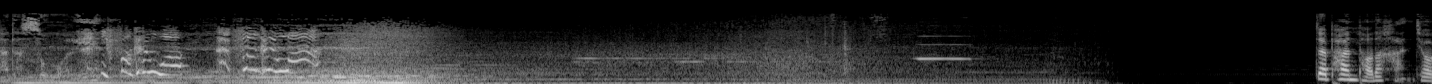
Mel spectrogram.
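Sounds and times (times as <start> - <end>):
speech: 0.2 - 3.6, 13.2 - 14.3
car driving into a courtyard: 0.2 - 11.4.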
